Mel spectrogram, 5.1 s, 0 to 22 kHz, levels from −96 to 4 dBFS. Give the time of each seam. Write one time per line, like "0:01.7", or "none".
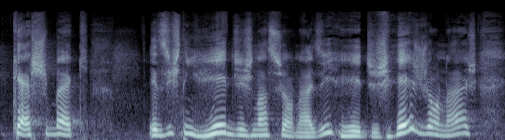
none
